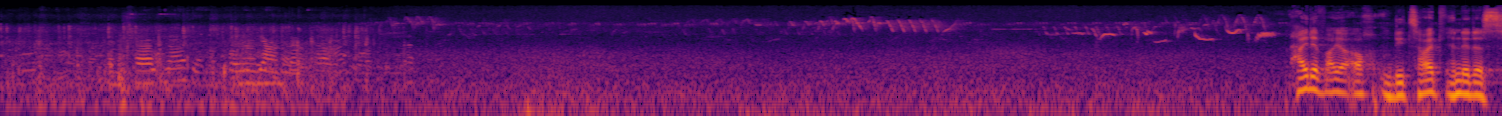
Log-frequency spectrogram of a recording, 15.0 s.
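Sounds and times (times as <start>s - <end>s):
steady outdoor hiss: 0.0s - 15.0s
small songbirds singing: 2.4s - 13.8s.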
